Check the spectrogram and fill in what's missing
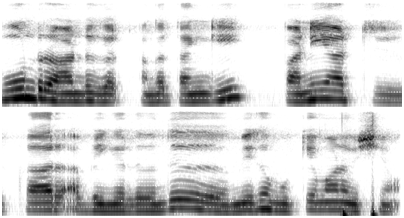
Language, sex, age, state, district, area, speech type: Tamil, female, 30-45, Tamil Nadu, Tiruchirappalli, rural, spontaneous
